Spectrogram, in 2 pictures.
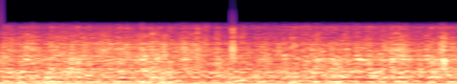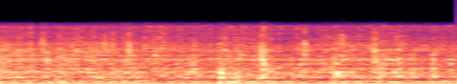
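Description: Mountain bike rolling along a gravel road: a loud, steady rushing crunch of tyres on loose gravel mixed with wind on the microphone, with scattered small clicks and rattles.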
